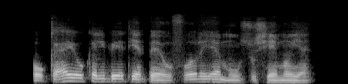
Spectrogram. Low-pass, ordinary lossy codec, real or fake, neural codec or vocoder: 10.8 kHz; AAC, 32 kbps; fake; codec, 16 kHz in and 24 kHz out, 0.9 kbps, LongCat-Audio-Codec, fine tuned four codebook decoder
